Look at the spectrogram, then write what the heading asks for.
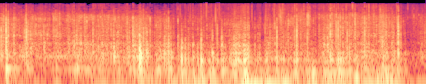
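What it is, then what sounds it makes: Mesh bath sponge being scratched. Two mascara brushes scratch and brush across the surface of a flat yellow knitted-mesh scrub sponge pad resting over the microphone. The result is a continuous, close-up crinkling and scratching texture with dense small crackles and soft low rumble, quiet throughout and easing slightly at the end.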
